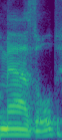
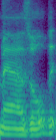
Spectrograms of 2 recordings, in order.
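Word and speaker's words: MASLD: so now it's called mled so the S is is with a is is kind of pronounced with a z so right so so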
